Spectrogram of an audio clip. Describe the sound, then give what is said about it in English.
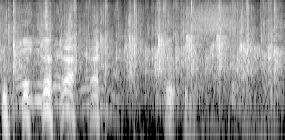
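An audience applauds a racing driver at a live motorsport talk event, with clapping running steadily beneath a man's voice that is loud at the start and then fades. “we need to applaud the gentleman here.”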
